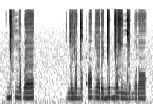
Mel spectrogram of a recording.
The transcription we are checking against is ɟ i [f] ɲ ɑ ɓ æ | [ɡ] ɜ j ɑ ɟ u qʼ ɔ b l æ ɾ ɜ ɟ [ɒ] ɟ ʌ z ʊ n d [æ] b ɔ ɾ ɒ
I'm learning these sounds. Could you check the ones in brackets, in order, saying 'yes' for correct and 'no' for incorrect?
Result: yes, yes, no, no

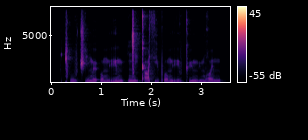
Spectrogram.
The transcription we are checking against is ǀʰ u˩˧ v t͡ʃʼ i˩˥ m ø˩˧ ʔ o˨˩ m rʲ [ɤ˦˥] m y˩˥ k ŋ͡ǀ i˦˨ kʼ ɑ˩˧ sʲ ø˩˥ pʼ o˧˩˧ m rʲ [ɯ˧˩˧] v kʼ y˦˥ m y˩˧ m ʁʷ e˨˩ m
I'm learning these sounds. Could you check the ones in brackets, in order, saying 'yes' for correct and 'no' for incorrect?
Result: no, no

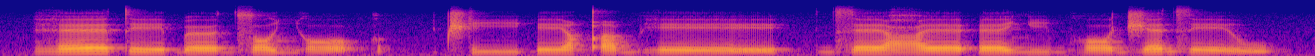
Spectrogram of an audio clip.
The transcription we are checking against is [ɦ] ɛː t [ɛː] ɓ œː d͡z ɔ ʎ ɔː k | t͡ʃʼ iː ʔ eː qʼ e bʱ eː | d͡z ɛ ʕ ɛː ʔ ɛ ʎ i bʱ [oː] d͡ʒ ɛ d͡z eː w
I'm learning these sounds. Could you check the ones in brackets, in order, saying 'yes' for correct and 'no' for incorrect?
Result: yes, no, no

